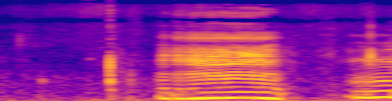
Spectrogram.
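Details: Zwartbles ewe on a regenerative farm in County Kilkenny, Ireland, one morning at the start of lambing season, giving the telltale noise of early lambing: a loud, low, quavering bleat about half a second long, then another beginning.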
